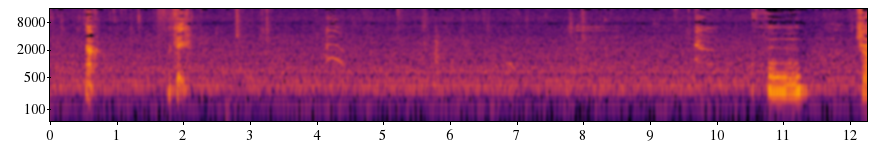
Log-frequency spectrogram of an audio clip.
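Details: Ragdoll kittens raised in a home cattery in central Kansas without cages; a few short faint meows spaced through the recording, then a louder drawn-out meow near the end, with a person speaking softly.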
